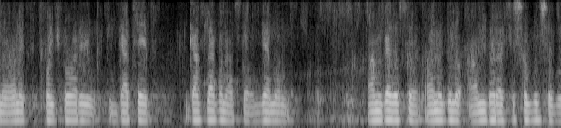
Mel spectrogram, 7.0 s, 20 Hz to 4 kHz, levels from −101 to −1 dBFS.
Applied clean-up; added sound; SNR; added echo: neural separator model SepFormer DNS4.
